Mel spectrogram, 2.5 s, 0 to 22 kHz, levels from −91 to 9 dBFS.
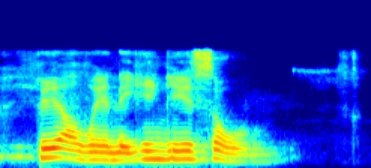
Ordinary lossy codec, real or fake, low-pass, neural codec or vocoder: Opus, 64 kbps; fake; 7.2 kHz; autoencoder, 22.05 kHz, a latent of 192 numbers a frame, VITS, trained on one speaker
